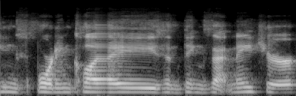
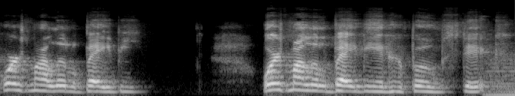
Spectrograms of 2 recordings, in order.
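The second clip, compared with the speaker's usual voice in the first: goofy, silly put-on dad voice; 3 semitones higher than usual. Recalling what their dad used to call them, imitating their silly dad. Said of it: "my dad's so silly".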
